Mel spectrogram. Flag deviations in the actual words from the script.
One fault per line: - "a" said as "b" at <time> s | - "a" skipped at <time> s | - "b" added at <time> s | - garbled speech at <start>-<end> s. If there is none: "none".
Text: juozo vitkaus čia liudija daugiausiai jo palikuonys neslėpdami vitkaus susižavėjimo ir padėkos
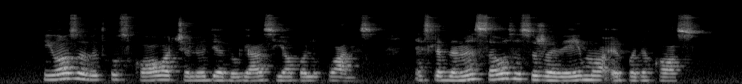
- "kovą" added at 1.4 s
- "vitkaus" said as "savo" at 4.8 s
